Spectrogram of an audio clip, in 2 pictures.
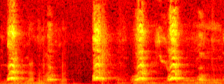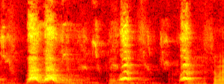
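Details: Barks from street dogs come roughly every second in a steady series, each a harsh burst with a short whining tail and a low hum beneath.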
